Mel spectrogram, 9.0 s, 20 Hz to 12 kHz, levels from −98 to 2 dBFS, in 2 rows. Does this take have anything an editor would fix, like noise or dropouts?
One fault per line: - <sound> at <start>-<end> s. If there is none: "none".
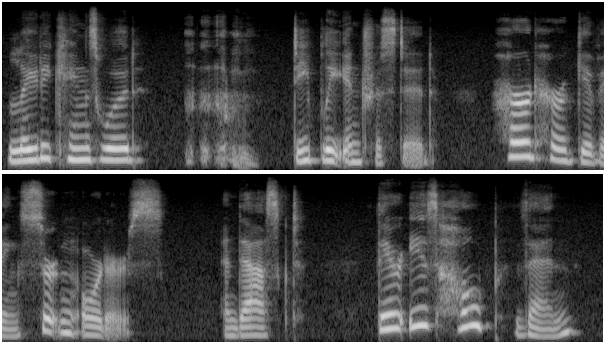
- throat clearing at 1.4-2.0 s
